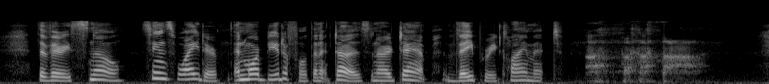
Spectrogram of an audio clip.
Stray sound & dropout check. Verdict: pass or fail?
fail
